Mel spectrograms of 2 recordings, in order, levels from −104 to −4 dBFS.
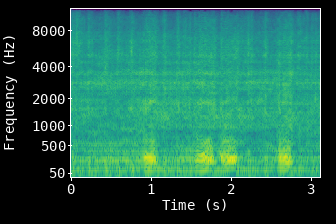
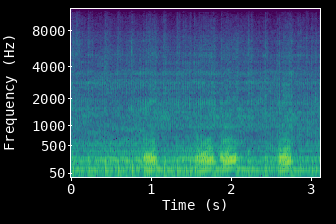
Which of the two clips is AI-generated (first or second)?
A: first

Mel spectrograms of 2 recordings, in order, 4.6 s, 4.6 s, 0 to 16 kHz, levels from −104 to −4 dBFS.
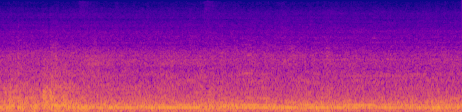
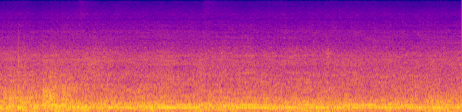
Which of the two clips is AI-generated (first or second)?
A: second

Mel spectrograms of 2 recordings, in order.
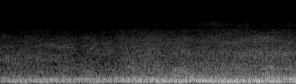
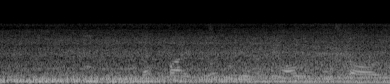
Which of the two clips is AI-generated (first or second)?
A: first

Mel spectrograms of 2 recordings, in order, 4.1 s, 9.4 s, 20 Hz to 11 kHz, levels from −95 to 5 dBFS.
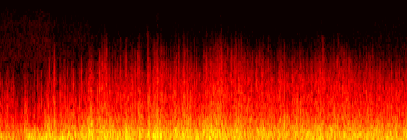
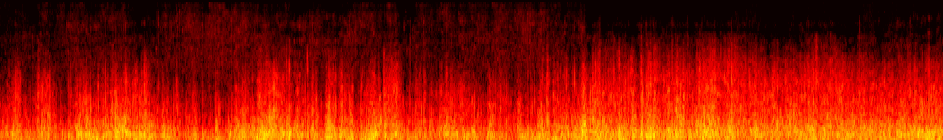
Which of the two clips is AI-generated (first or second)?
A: second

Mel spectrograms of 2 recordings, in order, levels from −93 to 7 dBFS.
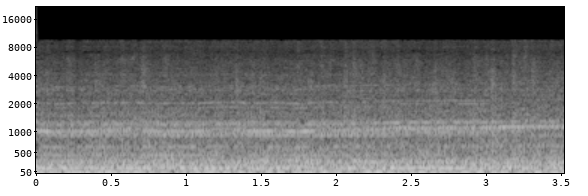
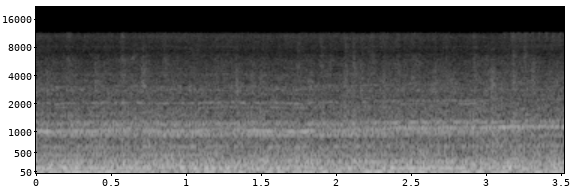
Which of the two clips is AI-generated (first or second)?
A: second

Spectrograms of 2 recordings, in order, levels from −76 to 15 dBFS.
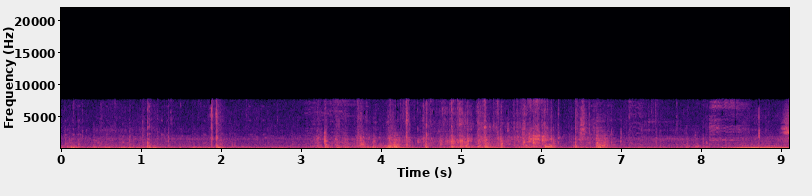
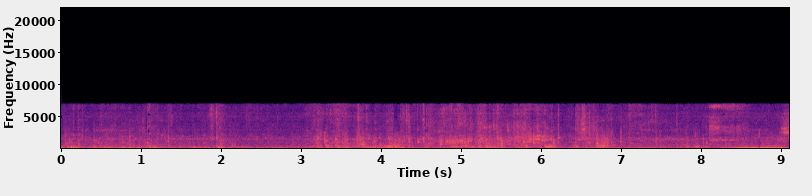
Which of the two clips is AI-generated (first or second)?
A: second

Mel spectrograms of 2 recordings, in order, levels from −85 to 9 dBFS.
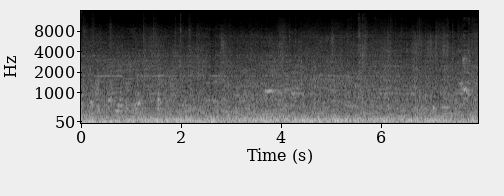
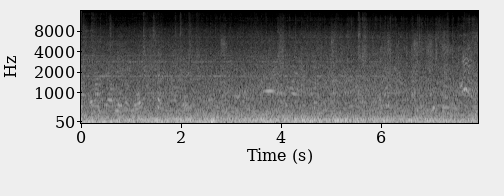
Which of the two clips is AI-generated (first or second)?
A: first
